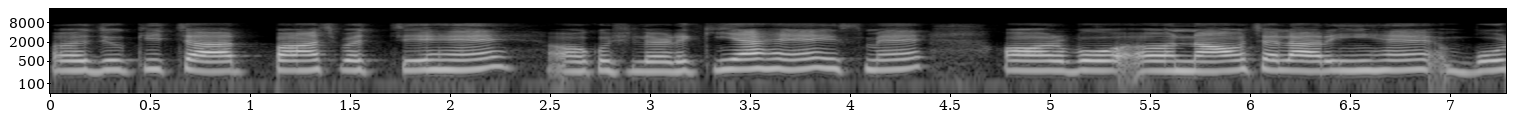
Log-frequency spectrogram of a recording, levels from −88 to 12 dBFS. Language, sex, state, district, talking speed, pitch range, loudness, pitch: Hindi, female, Chhattisgarh, Bastar, 165 wpm, 255-275 Hz, -16 LUFS, 260 Hz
